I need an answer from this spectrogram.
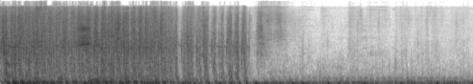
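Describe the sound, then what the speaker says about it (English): Minigun fire in the video game Dune: Awakening, a loud, sustained roar of rapid shots for a few seconds that cuts off abruptly, leaving quieter scattered clatter and rumble behind. "Fire one shot, immediately get magged up by a couple of miniguns."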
